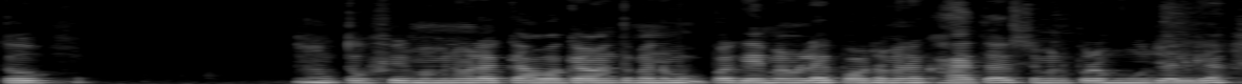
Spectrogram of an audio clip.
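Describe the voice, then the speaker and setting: This vlogger is a young woman whose mid-range voice is dark, monotone and quick. Her lips and tongue hurt, so she talks cautiously around the pain while telling a rambling story to camera and restarting her sentences.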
